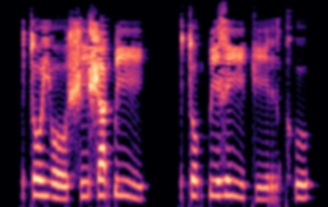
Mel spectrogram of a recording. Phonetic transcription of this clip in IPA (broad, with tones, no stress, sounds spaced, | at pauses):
t o˦ j oː˨ ʃ i˦ ʃ a˦ k͡p iː˦˨ | t o˦ k͡p i˦ z iː˦˨ k iː˨ r kʰ u˦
